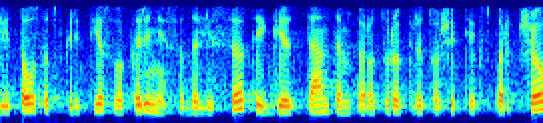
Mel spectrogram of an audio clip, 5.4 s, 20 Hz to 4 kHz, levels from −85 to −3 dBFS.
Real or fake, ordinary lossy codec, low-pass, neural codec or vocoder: real; MP3, 32 kbps; 3.6 kHz; none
